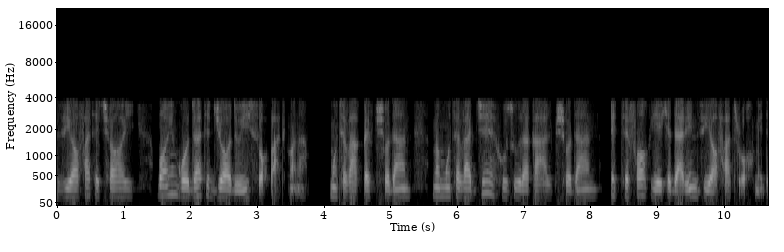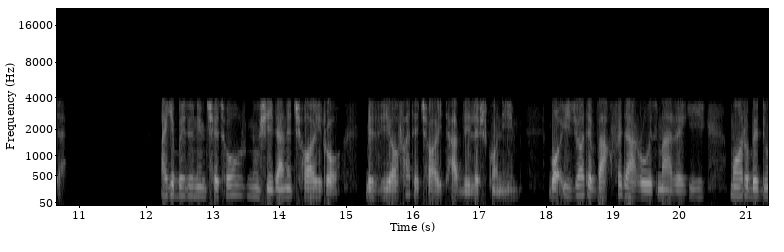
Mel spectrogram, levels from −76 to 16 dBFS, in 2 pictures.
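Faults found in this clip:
G.726 ADPCM throughout: harsh, rasping hiss riding on the speech level, band limited to 300 Hz–3.6 kHz, nothing above 4 kHz. Plainly audible codec damage, fits 24 kbit/s mode. Coarse 3-bit difference coding against adaptive predictor raises quantisation noise.

Overlap-add ripple, 14.19–17.62 s: rough flutter, level swinging about 11 dB at around 40 Hz. Frame-based processing stage, resynthesis window overlap not summing to constant gain, so level dips and peaks once per frame.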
